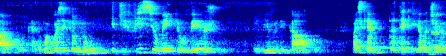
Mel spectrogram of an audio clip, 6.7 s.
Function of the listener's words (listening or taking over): listening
